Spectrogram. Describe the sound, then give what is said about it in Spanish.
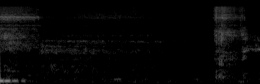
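A long, soft airy exhale streams out through the nose for nearly two seconds during alternate nostril breathing (anuloma viloma pranayama), then after a brief pause a sharper, louder breath rushes in. Quiet, no talking. “esto que acabas de realizar es un pranayama que se llama anuloma viloma o respiración alternada.”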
